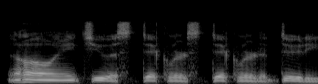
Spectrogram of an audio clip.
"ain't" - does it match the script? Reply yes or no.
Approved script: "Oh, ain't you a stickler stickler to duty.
yes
